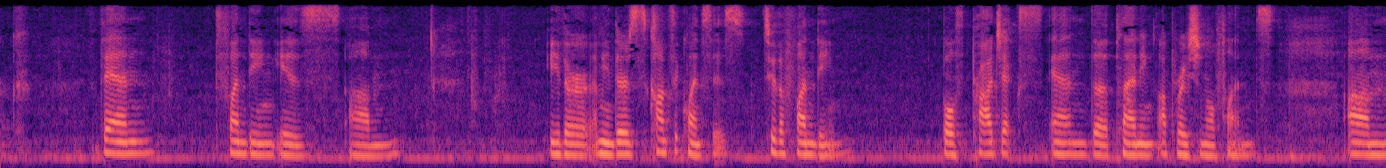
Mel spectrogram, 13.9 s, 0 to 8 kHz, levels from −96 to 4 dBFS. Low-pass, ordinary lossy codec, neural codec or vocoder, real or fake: 7.2 kHz; MP3, 48 kbps; codec, 16 kHz, 8 kbps, FreqCodec, smaller model; fake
